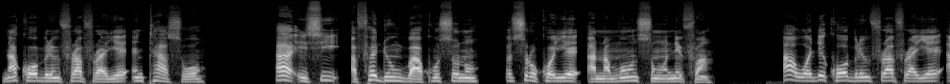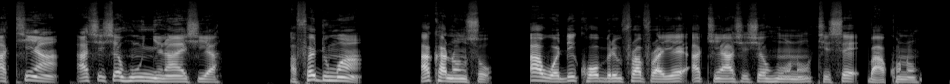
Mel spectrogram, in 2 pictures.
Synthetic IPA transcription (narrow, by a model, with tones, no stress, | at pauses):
nã˨˦kʰɔː˨˦bɾɪ̃˦m̩˦fɾa˦fɾa˨jɛ˦n̩˦tʰa˦˨sʊ˨ɔ˦ | a˦e˨si˦a˨fa˦dũ˦mbaː˨kʰʊ̃˦sʊ˦nʊ̃˦ | sʊ˦ɾʊ˨kʰɔ˦jɛ˦a˨nã˨mɔ̃˦n̩˦sʊ̃˦nɪ̃˦˨fã˦ | a˨wɔ˨dɪ˦kʰɔː˦bɪ˨ɾɪ̃˦m˦fɾa˦fɾa˨jɛ˦ʔa˨tʰɪ̃˦a˨a˨ɕɪ˦ɕɛ˦ɦʊ̃˦ɲĩ˨nãː˨˦æ˨ɕi˦a˨ | a˨fa˦dũ˦ma˨ | a˦kʰa˨nʊ̃˨n̩˨sʊ̰˨ | a˦wɔ˨dɪ˦kʰɔː˨˦bɾɪ̃˦m˦fɾa˦fɾa˨jɛ˦a˨tʰɪ̃˦ã˨a˨ɕ̬ɪ˦ɕɛ˦ɦʊ̃˦nʊ̃˦tʰɪ˨sɛ˦ba̰ː˨kʰʊ̃˦nʊ̃˦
